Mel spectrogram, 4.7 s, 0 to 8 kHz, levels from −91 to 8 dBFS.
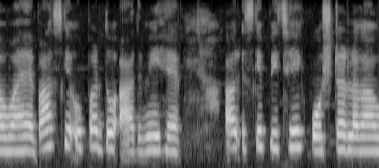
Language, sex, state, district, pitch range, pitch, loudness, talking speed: Hindi, female, Jharkhand, Deoghar, 215-265 Hz, 240 Hz, -15 LUFS, 175 wpm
